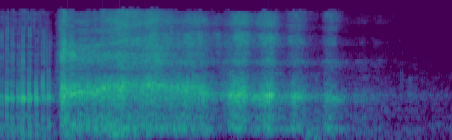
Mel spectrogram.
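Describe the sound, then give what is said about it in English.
A voice imitates snoring: a single drawn-out, raspy, rattling breath, fairly loud, lasting about two seconds before trailing off. “But so he tries to always, when we go to bed, to be the first one to sleep so that, you know, he won't hear my snoring.”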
